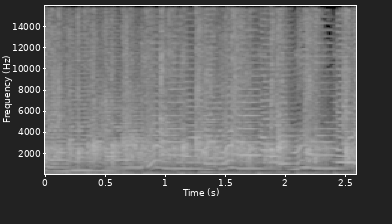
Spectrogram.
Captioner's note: applause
